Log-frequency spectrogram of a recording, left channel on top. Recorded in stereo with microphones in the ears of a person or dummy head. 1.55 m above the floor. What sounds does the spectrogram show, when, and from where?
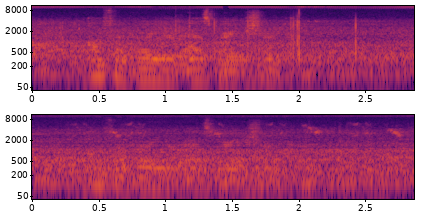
0.4 s a man speaking: 30° left (ahead or behind), 4.5 m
